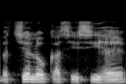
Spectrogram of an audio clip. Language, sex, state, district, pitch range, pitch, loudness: Hindi, male, Jharkhand, Garhwa, 110-115 Hz, 110 Hz, -15 LUFS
